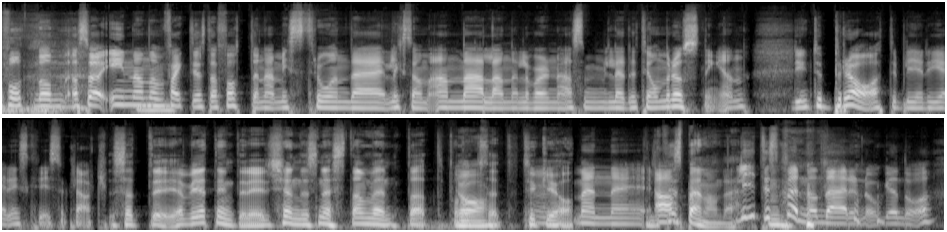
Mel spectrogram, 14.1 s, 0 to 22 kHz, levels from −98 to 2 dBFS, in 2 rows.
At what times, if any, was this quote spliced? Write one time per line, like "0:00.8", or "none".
0:05.9
0:07.9
0:11.3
